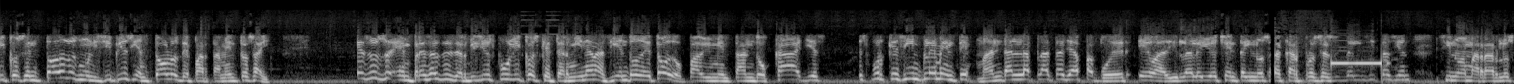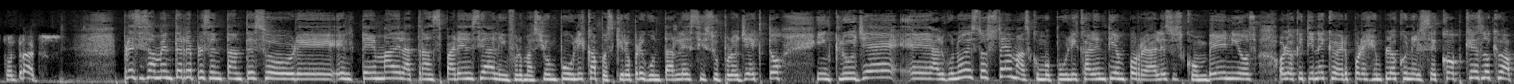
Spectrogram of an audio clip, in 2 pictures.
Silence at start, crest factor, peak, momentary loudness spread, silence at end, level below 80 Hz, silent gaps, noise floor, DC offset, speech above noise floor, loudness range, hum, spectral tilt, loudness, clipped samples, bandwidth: 0 s; 14 dB; -4 dBFS; 4 LU; 0 s; -50 dBFS; none; -40 dBFS; under 0.1%; 22 dB; 3 LU; none; -4 dB/octave; -18 LUFS; under 0.1%; 13.5 kHz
